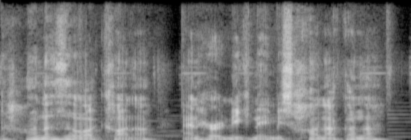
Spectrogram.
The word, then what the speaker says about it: hana: or flower in Japanese hana mean is in Finnish pronounced the exact same way hana and it's it's it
